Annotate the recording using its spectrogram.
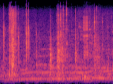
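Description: A door's metal lever handle being worked and its latch clicking as the door is opened: several short sharp clacks and rattles, the loudest about a quarter of a second in.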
